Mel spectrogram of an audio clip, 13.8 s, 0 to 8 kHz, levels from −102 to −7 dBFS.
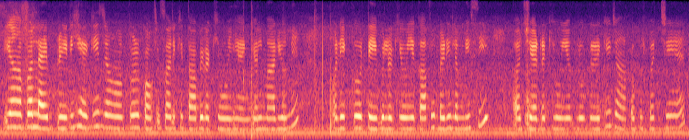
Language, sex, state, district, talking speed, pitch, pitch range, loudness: Hindi, female, Bihar, Purnia, 160 wpm, 245 Hz, 235-265 Hz, -17 LUFS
